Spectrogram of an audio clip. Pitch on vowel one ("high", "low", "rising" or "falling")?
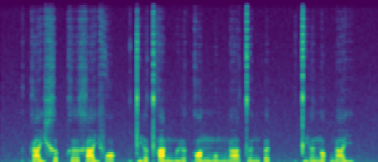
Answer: rising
